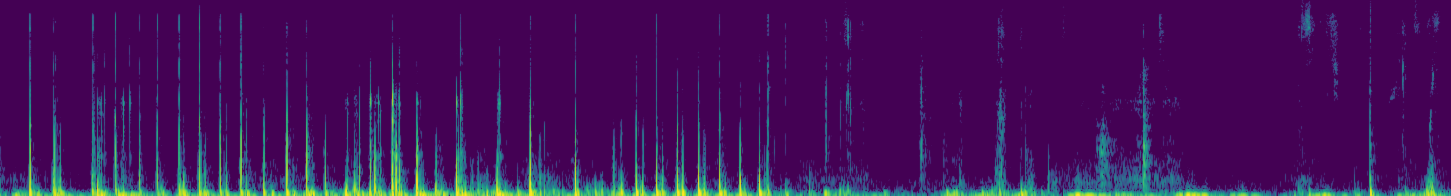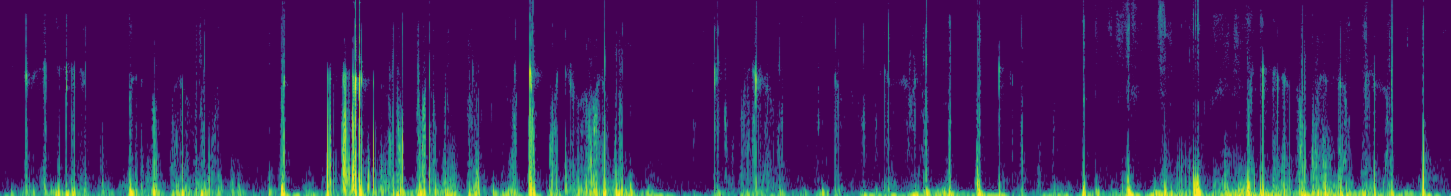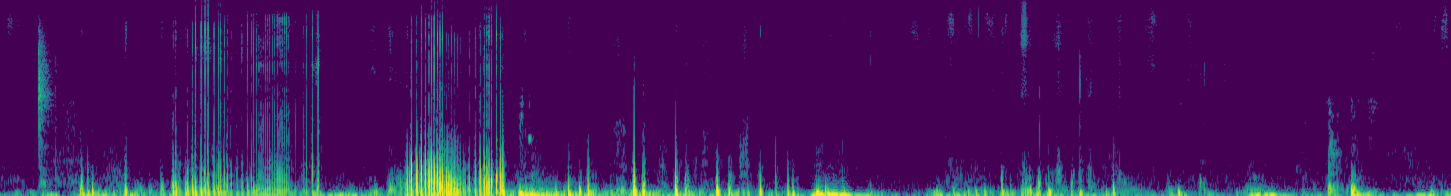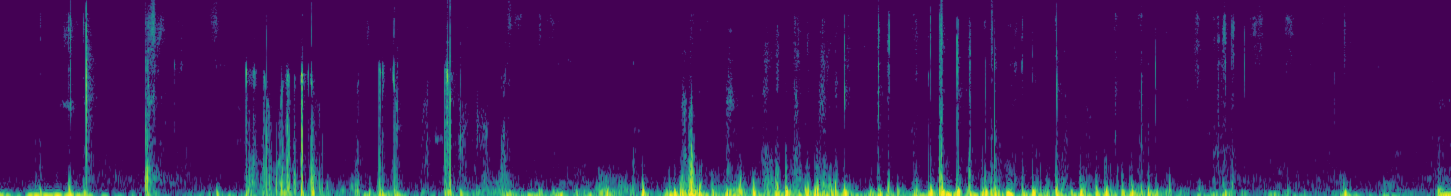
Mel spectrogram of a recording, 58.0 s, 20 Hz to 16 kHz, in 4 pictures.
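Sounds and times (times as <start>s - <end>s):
soft crackling rubbing: 13.0s - 44.4s.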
